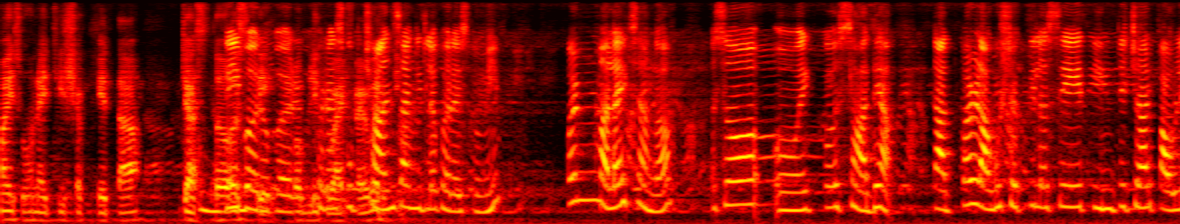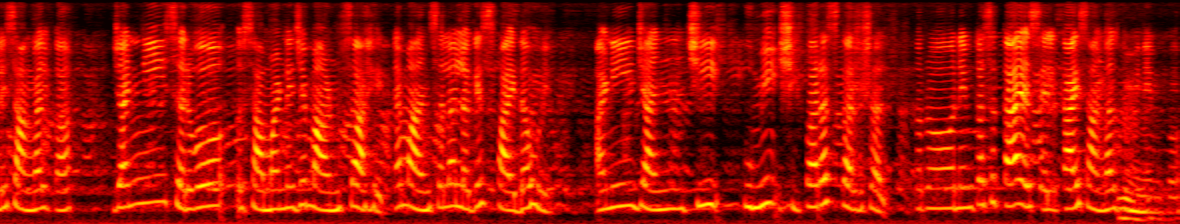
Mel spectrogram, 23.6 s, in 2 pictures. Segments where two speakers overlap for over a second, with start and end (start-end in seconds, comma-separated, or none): 2.0-4.0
